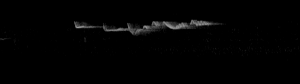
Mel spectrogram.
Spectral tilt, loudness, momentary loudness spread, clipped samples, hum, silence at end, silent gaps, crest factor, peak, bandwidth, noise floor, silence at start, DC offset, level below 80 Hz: 11 dB/octave; -28 LUFS; 8 LU; under 0.1%; none; 0.8 s; none; 20 dB; -14 dBFS; over 20 kHz; -63 dBFS; 0.75 s; under 0.1%; under -90 dBFS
